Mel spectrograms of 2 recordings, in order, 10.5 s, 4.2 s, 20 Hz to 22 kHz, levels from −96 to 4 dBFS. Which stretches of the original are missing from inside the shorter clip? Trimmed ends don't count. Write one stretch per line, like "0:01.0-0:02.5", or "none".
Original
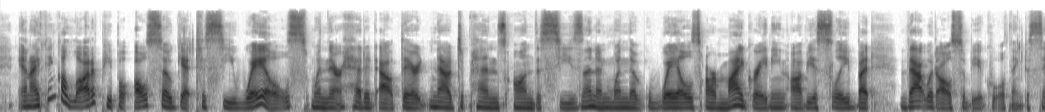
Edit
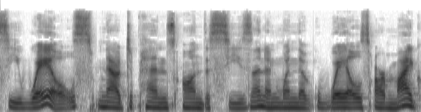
0:03.1-0:04.2

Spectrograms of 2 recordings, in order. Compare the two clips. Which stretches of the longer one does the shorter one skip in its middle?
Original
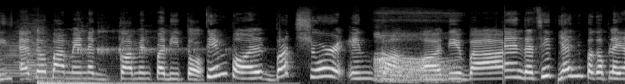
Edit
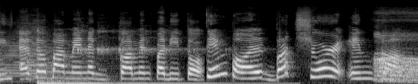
none

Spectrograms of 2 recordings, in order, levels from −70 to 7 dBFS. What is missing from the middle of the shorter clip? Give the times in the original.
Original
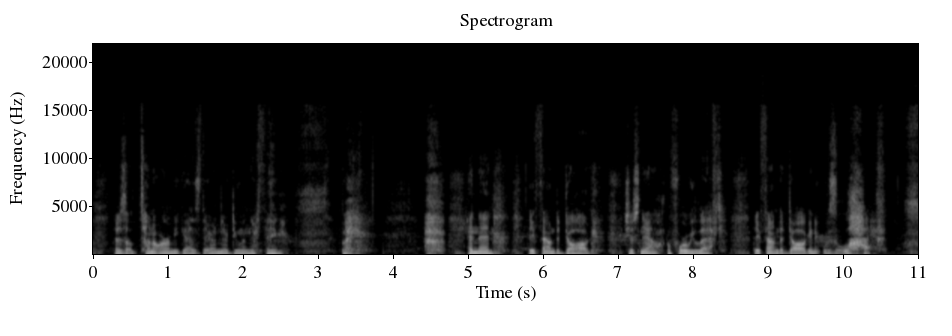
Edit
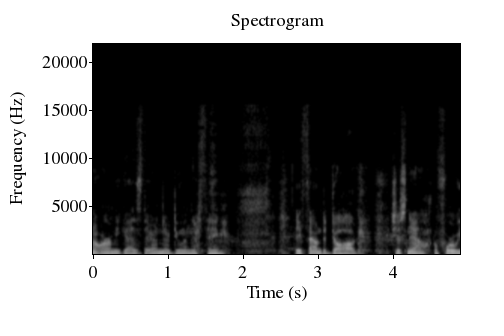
0:03.2-0:05.5

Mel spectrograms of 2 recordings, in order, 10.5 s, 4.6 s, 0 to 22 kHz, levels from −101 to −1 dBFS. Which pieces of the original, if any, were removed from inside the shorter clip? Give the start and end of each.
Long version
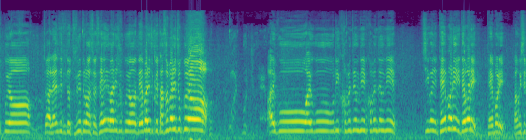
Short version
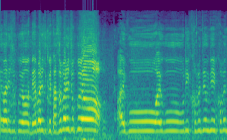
0:04.3-0:05.2

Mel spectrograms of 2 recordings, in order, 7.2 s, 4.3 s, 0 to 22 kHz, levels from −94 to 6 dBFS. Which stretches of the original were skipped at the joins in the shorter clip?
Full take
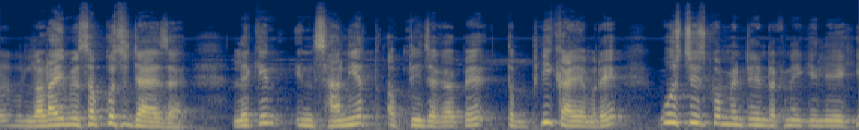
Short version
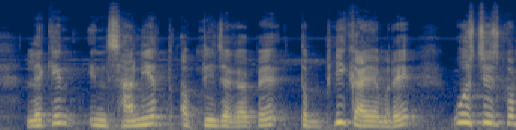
none

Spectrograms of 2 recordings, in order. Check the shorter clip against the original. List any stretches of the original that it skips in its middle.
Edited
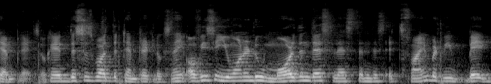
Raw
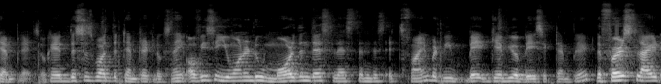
none

